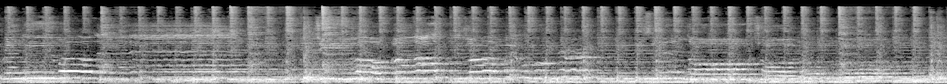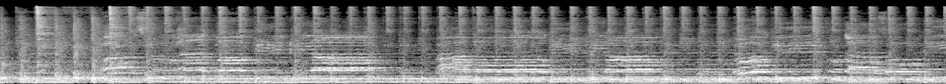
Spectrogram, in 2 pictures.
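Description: Live band performing a gospel song: a man sings the melody over acoustic guitar, electric bass and drums with a steady beat.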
